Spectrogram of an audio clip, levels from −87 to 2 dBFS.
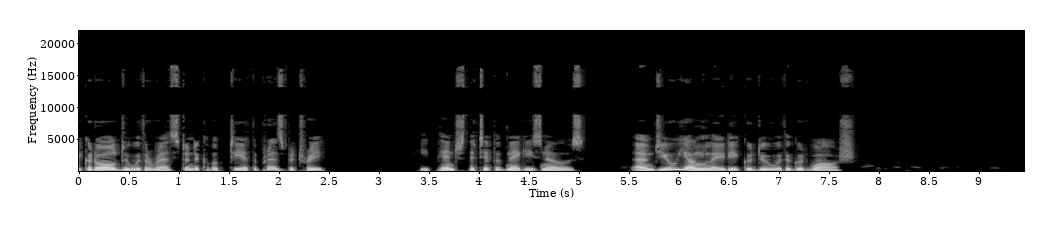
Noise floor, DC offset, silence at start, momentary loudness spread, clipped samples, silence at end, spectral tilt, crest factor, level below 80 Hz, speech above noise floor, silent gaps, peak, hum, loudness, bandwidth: -66 dBFS; under 0.1%; 0 s; 12 LU; under 0.1%; 1.7 s; -7.5 dB/octave; 16 dB; -56 dBFS; 47 dB; 2.57-3.13 s, 3.19-3.32 s, 5.20-5.37 s; -4 dBFS; none; -19 LUFS; 17 kHz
